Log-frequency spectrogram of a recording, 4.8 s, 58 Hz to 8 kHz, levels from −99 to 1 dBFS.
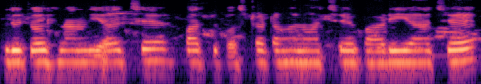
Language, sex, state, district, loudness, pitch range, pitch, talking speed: Bengali, female, West Bengal, Malda, -24 LUFS, 205-215 Hz, 210 Hz, 110 wpm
